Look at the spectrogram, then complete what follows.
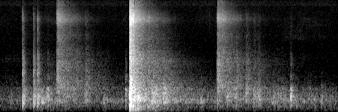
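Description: Fireworks going off: a scattering of bangs, the loudest a sharp crack about two and a half seconds in, and another strong one past four seconds. Each bang trails off in a long echo.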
